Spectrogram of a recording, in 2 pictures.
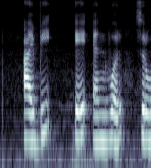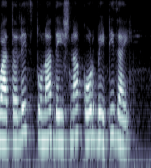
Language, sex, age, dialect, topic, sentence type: Marathi, female, 31-35, Northern Konkan, banking, statement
